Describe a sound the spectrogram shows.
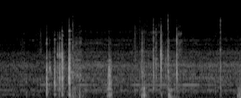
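Metal clanks as a tool rest is adjusted on a lathe.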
